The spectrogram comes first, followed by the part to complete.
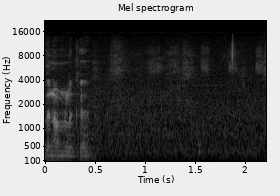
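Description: Marker pen drawing on a whiteboard, faint short scratching strokes, after a man's voice trails off in the first half second.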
